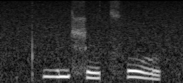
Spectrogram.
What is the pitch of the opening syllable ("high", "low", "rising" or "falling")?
high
